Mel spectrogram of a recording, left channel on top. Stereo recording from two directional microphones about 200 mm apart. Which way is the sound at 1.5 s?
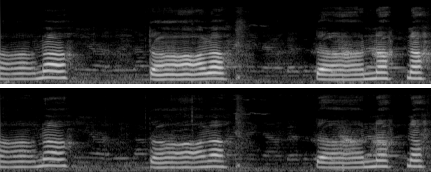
30° left (ahead or behind).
